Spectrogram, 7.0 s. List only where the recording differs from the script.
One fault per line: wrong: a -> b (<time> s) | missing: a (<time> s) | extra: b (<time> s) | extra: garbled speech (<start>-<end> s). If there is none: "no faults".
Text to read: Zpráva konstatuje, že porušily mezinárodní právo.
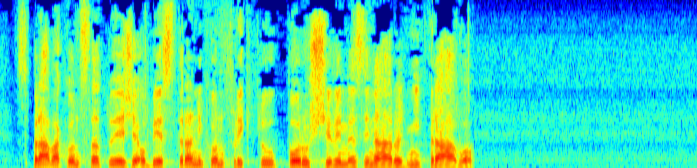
extra: obě strany konfliktu (1.4 s)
